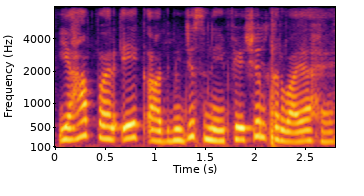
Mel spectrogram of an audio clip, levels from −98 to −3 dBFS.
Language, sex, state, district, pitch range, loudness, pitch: Hindi, female, Himachal Pradesh, Shimla, 220-275 Hz, -13 LUFS, 245 Hz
